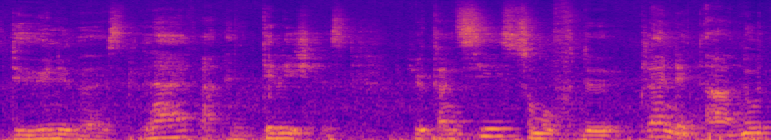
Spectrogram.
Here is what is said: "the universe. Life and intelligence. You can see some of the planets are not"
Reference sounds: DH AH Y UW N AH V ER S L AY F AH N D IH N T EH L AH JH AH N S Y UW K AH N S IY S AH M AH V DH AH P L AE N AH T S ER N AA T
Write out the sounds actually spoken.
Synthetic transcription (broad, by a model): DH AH Y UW N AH V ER S L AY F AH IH N T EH L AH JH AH N S Y UW K AH N S IY S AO M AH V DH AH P L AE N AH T AA N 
